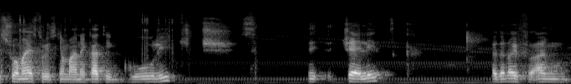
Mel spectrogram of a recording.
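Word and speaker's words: Necati Çelik: Okay, I just put the pronunciation like Najati Chelik.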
